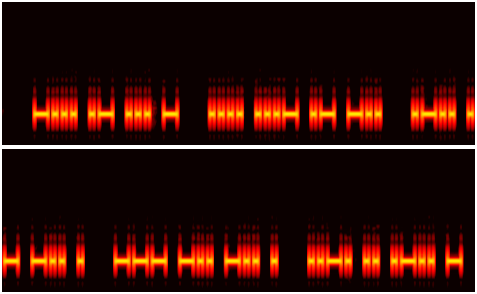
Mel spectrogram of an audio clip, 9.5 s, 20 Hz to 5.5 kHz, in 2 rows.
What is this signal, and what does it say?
Morse code, heard as a keyed tone, about 26 wpm, 600 Hz. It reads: BAST HVAD LADE ODDE FILT
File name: Korte ord DK 26wpm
